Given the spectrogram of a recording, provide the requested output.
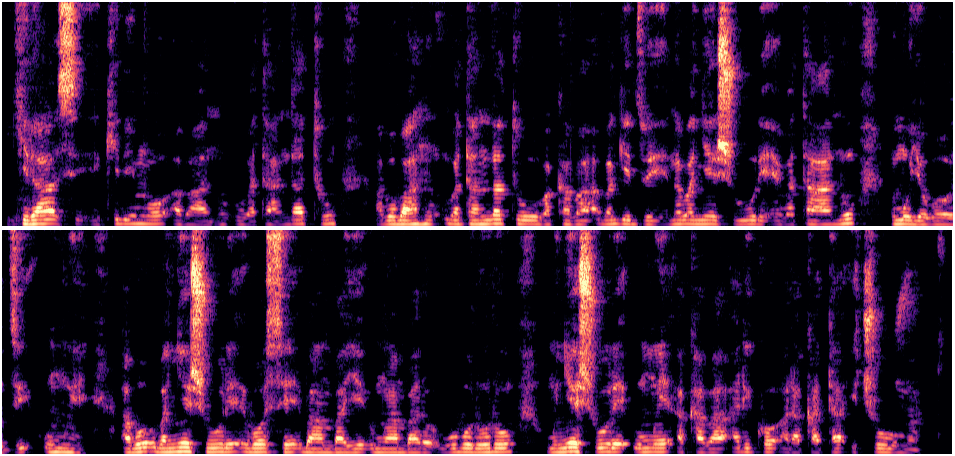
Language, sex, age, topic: Rundi, male, 25-35, education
